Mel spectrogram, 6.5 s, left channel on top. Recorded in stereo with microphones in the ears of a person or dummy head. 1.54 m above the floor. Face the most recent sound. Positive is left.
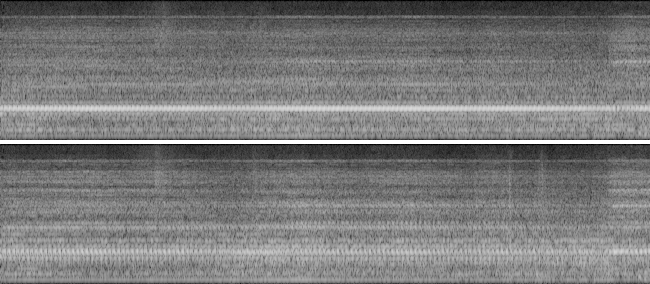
turn(degrees=-55)  # may be behind; listen again after turning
